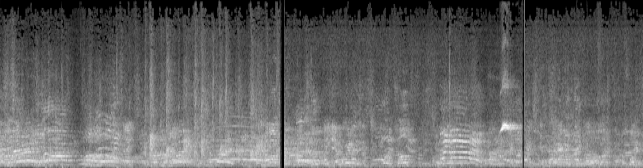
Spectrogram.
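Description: Men shout and call out to one another across an open outdoor field.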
